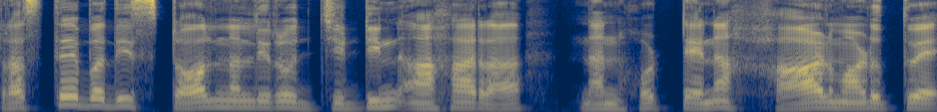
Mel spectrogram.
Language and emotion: Kannada, disgusted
